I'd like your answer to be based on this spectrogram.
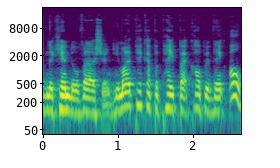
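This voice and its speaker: Speaking very fast with a British accent, a man uses a fairly high pitch and fairly even intonation. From Britain. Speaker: self-published author. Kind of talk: casual talk to camera. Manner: halting, many fillers and restarts.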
